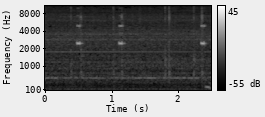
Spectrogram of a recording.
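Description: SMA Sunny Island inverter's keypad beeping as its menu buttons are pressed: two short high beeps, about half a second and about a second in, over a steady faint hum.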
